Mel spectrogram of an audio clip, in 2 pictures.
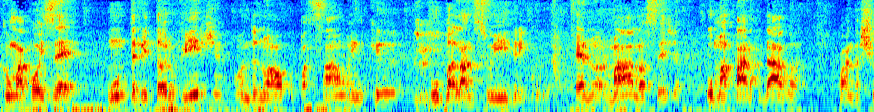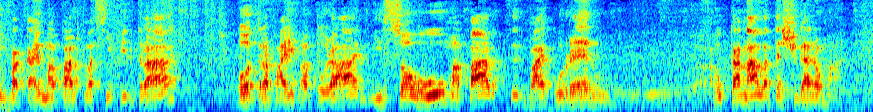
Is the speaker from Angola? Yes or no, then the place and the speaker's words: yes; Cazenga, Luanda, Angola; Eu cresci no Cazenga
